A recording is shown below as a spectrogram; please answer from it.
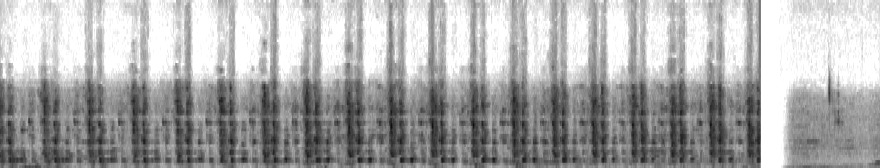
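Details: LG inverter washing machine during spin: rhythmic raspy scraping about two and a half times a second, in step with drum turns; a foreign object is trapped between drum and tub.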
